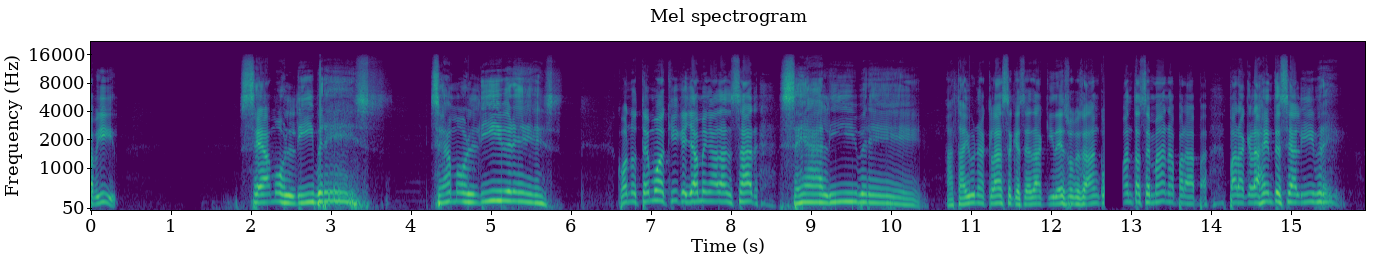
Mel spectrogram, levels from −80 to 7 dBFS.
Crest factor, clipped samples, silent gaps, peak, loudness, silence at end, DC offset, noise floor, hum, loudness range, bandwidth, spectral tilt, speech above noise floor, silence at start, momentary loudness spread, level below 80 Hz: 20 dB; under 0.1%; none; -2 dBFS; -21 LUFS; 0.35 s; under 0.1%; -70 dBFS; none; 3 LU; 16 kHz; -4.5 dB/octave; 50 dB; 0 s; 12 LU; -46 dBFS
